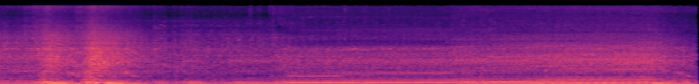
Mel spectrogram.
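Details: Four-stroke straight-four car engine with one broken cylinder cranks, catches and settles into a lumpy, uneven, lopsided idle said to sound like a Wankel rotary. This is a dead-cylinder misfire.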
